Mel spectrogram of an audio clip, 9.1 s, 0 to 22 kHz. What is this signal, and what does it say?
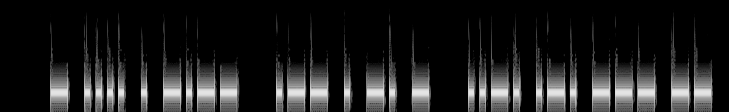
Morse code, heard as a keyed tone, about 17 wpm, 700 Hz. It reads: THEY WENT FROM
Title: Sentences from Top 1000 Words - Review Part 2 - 17wpm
